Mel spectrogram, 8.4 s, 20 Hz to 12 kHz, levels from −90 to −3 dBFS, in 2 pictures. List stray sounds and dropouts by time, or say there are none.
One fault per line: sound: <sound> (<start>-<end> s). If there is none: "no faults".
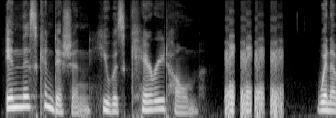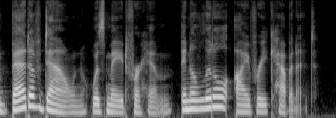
sound: laugh (2.8-3.5 s)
